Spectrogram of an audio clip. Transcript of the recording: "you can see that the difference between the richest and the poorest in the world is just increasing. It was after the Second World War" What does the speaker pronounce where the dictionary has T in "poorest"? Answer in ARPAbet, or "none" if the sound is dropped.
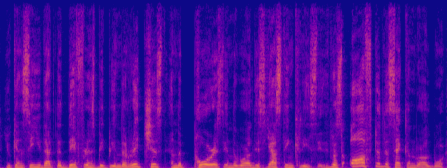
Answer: T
